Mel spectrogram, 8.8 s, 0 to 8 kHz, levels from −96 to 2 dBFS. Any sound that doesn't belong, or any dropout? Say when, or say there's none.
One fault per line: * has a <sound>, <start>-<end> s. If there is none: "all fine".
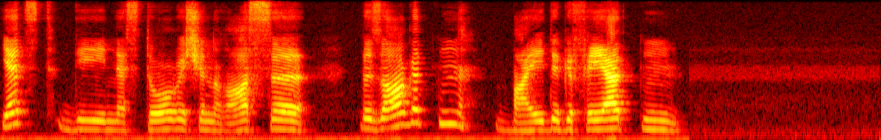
all fine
